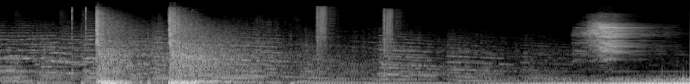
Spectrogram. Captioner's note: sparking and powering down; impact; black hole noises?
